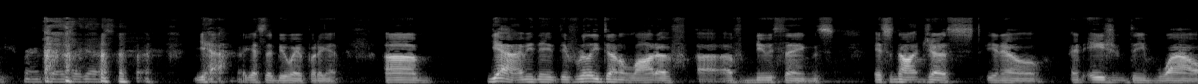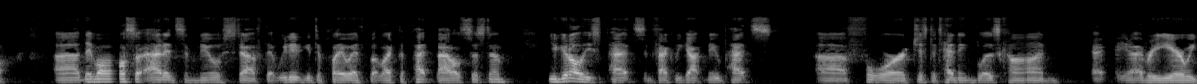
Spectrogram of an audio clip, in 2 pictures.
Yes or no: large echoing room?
no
